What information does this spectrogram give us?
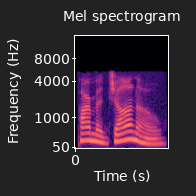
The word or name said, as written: parmigiano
